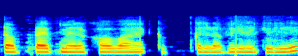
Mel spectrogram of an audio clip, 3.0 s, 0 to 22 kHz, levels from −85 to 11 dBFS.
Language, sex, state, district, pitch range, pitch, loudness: Hindi, female, Bihar, Araria, 215-225 Hz, 220 Hz, -17 LUFS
